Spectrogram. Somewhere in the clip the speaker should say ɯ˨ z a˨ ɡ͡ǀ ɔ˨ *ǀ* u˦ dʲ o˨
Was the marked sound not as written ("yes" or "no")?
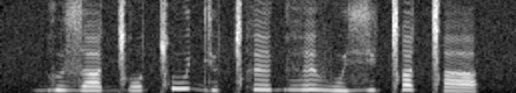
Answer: no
